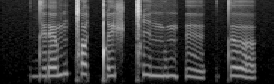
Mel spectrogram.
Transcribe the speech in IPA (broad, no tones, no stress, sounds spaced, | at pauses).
d ɪ ɾ ɛ m ǀ ʌ ǃ ɪ ʃ ǀ i n̪ u m ʔ ɪ | t ə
